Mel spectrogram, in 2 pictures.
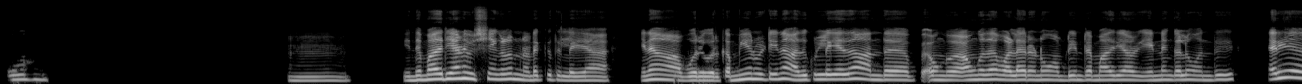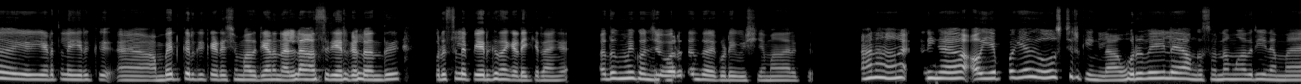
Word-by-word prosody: ஓஹோ. 225 -1 -5 2.5
ம். 180 0 -7 0.6
இந்த 190 +2 +1
மாதிரியான 255 +3 +7
விஷயங்களும் 240 0 +1
நடக்குது 210 +1 -3
இல்லயா? 185 0 -1 0.5
ஏன்னா, 225 +4 +4 0.3
ஒரு 185 0 +2
ஒரு 180 - +1
கம்யூனிட்டின்னா 245 +5 +2
அதுக்குள்ளேயே 230 +3 +2
தான் 265 -1 +3
அந்த 215 -1 -1 0.3
ப்ப 205 - -16
அவுங்க 205 0 -1
அவுங்க 215 +2 +1
தான் 230 -1 +2
வளரணும் 210 0 +1
அப்டின்ற 205 +1 -2
மாதிரியான 205 -1 0
எண்ணங்களும் 210 +1 -1
வந்து, 205 +2 -3 0.5
நெறையா 310 +6 +4 0.5
எடத்துல 225 +1 -3
இருக்கு. 215 0 -6 0.2
அ - - -4 0.3
அம்பேத்கருக்கு 230 +3 -1
கெடைச்ச 215 0 -1
மாதிரியான 215 +1 +1
நல்ல 200 +3 +4
ஆசிரியர்கள் 220 0 +2
வந்து 210 +2 -1 0.5
ஒரு 230 - 0
சில 260 -2 +2
பேருக்கு 225 +2 +3
தான் 230 -3 0
கெடைக்கிறாங்க. 195 0 -2 0.4
அதுவுமே 275 +3 +1
கொஞ்சம் 220 -4 -1
வருத்தம் 230 +4 -3
தரக்கூடிய 195 -2 -2
விஷயமா 190 0 -8
இருக்கு. 185 0 -14 0.6
ஆனா, 320 +1 +3 0.4
நீங்க 285 -1 +3 0.3
அ - - +4 0.2
எப்பையாவது 315 +5 -2
யோசிச்சிருக்கீங்களா? 280 - -3 0.2
ஒருவேள 280 +3 +1 0.2
அவுங்க 225 -3 -3
சொன்ன 225 +1 -3
மாதிரி 235 0 -3
நம்ம 205 -1 -5
220 Hz, 125 wpm, -23 LUFS, 205-240 Hz, 2.5 s, மாதிரியான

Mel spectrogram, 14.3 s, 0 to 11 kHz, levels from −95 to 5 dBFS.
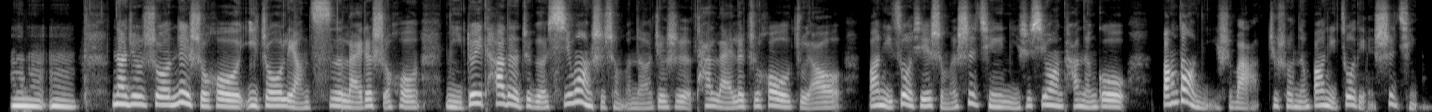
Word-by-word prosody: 嗯 195 -3 +7
嗯， 180 -3 +2 0.3
那 255 0 +5
就 245 0 +4
是 240 - +2
说 230 0 +2
那 275 +4 +5
时 215 -5 +1
候 185 -1 +4
1 200 +4 0
周 200 +2 +2
2 170 -6 0
次 190 +5 0
来 155 -3 -1
的 195 - +2
时 195 -4 -1
候， 165 -2 -3 0.2
你 165 -3 -2
对 270 - +4
她 265 0 +2
的 245 -4 +2
这 195 - -3
个 160 -3 -2
希 205 +11 +4
望 310 -5 +3
是 165 - -1
什 155 -1 -5
么 - - -13
呢？ 135 +1 -10
就 165 +2 -4
是 165 -1 -4
她 200 - -5
来 160 -6 -4
了 175 +3 -2
之 190 +2 -6
后 185 -3 +2
主 165 -3 -7
要 150 +3 -4 0.2
帮 205 +2 +1
你 185 - 0
做 225 +6 +2
些 195 +1 0
什 160 -7 -1
么 150 +4 -9
事 265 +9 0
情， 175 -7 -3
你 145 -1 -8
是 180 - -5
希 200 +4 +5
望 210 -3 +1
她 185 0 -8
能 170 -2 -3
够 175 -2 +1 0.3
帮 245 +4 +3
到 330 -8 +3
你 160 - -8
是 160 - -8
吧， 145 -2 -4
就 195 - -7
是 185 - -8
说 185 - -4
能 170 0 -4
帮 210 +3 0
你 160 - -5
做 230 +7 -1
点 - - -10
事 255 - 0
情。 210 - -7
185 Hz, 275 characters per minute, -22 LUFS, 165-210 Hz, 0.3 s, 嗯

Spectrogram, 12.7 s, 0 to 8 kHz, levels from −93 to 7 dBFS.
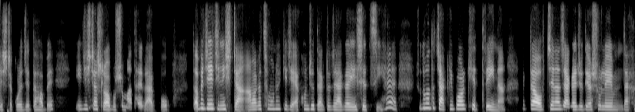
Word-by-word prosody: চেষ্টা - - -3
করে 190 - -5
যেতে - - -8
হবে। - - -6 0.6
এই 245 - -8
জিনিসটা 260 0 -2
আসলে 240 -2 +1
অবশ্যই 215 +1 -6
মাথায় - - -4
রাখব। - - -3 0.7
তবে 315 - +4
যে 295 - +8
জিনিসটা 255 0 +1 0.2
আমার 230 +2 +1
কাছে 255 - -6
মনে 265 0 -8
হয় 270 - -9
কি - - -5
যে - - -2
এখন 255 - -12
যেহেতু 250 -1 -4
একটা 230 - -11
জায়গায় 220 +1 +1
এসেছি, 220 0 -4 0.2
হ্যাঁ? 360 -5 -4 0.4
শুধুমাত্র 325 +2 -4
চাকরি 250 +2 +4
পাওয়ার 275 0 +4
ক্ষেত্রেই 235 -3 0
না। - - 0 0.5
একটা 265 +1 +1
অচেনা 255 +3 0
জায়গায় 225 +1 +5
যদি 225 0 -3
আসলে 235 -2 -2 0.4
দেখা 205 +4 -6
245 Hz, 170 wpm, -23 LUFS, 225-265 Hz, 0.7 s, যে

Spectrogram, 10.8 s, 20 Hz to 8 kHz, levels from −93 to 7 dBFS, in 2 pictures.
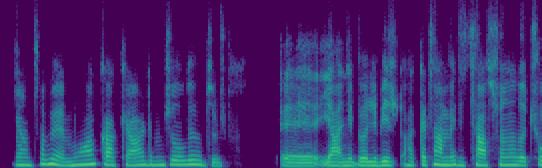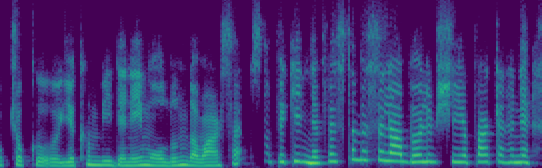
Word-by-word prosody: Yani 180 -1 -1
tabii, 225 -1 +1
muhakkak 195 +1 0
yardımcı 190 +3 -1
oluyordur. 200 -6 -1 0.6
Iıı, 145 -3 -1
yani, 165 0 +1
böyle, 170 -1 +2
bir 175 -1 +1
hakikaten 185 +2 0
meditasyona 185 0 0
da 180 - 0
çok 180 +2 -6
çok, 190 -2 -5
ııı, 160 -2 -2
yakın 175 +5 0
bir 185 -2 -1
deneyim 165 +3 +1
olduğunu 170 +3 0
da 160 -2 +1
varsayarsan. 255 - -4
Peki 335 -2 +2
nefeste 350 - +2
mesela 385 -5 +3
böyle 330 +1 +3
bir - - -3
şey 330 +1 -1
yaparken, 330 +1 -1
hani, 310 0 +2
190 Hz, 160 wpm, -26 LUFS, -, 0.6 s, mesela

